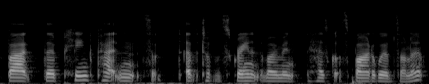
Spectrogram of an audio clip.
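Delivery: ordinary delivery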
